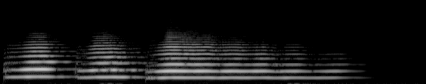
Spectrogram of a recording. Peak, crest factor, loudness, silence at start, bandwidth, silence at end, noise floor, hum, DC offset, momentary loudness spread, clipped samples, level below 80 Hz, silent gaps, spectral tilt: -10 dBFS; 16 dB; -24 LUFS; 0.05 s; 5.2 kHz; 0.75 s; -76 dBFS; none; under 0.1%; 16 LU; under 0.1%; -78 dBFS; none; -4.5 dB/octave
